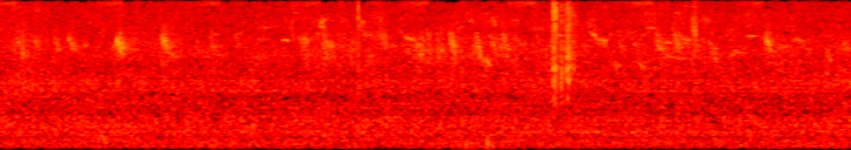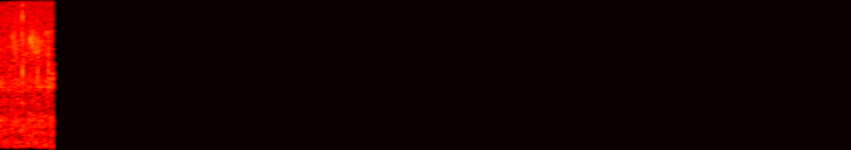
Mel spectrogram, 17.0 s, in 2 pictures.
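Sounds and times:
bar-winged prinia song with high rapid buzzy trills: 0.0s - 9.0s.

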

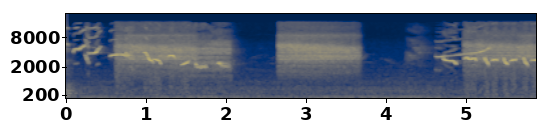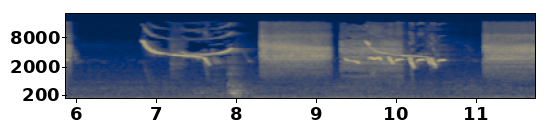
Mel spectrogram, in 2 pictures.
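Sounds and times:
lovebird chirping: 0.0s - 11.7s.

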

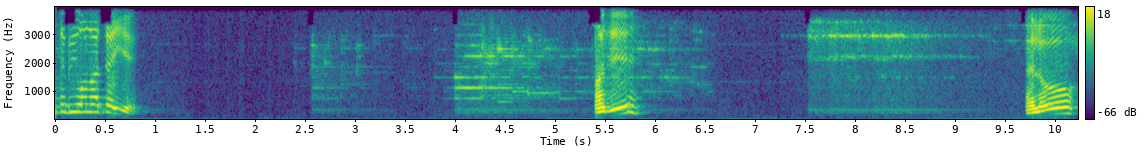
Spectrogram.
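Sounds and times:
speech: 0.1s - 0.9s, 5.4s - 6.0s, 9.7s - 10.2s
mobile phone electronic ringtone during a Sanskrit grammar lesson: 2.6s - 10.2s.

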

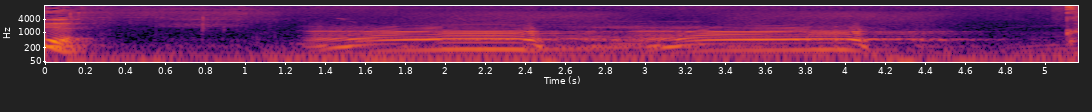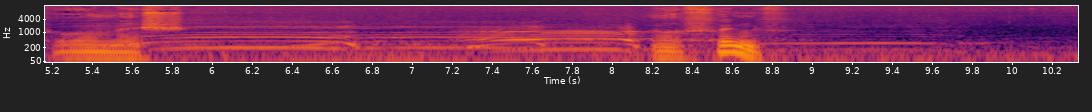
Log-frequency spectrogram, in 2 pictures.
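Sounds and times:
speech: 0.0s - 0.3s, 5.2s - 6.0s, 8.2s - 8.9s
cattle mooing: 1.3s - 4.6s, 5.6s - 9.9s.

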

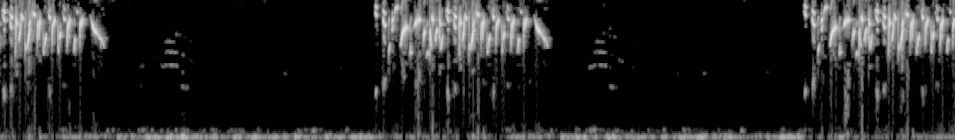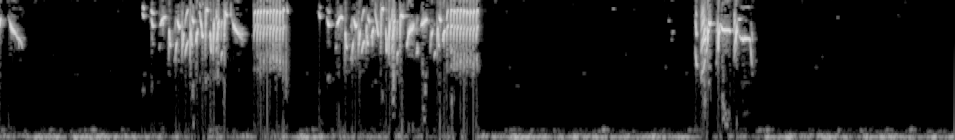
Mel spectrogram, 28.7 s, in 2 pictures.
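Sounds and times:
European goldfinch song: 0.0s - 1.7s, 5.6s - 8.3s, 12.1s - 14.8s, 16.5s - 21.6s, 24.3s - 25.8s
faint low hum: 0.0s - 28.6s.

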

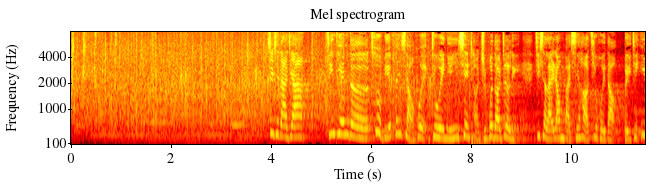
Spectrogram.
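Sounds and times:
audience applause at a live reading event: 0.0s - 8.4s
speech: 4.0s - 11.4s.

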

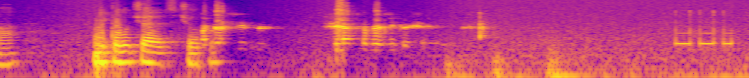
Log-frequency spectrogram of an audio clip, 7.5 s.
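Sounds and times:
speech: 0.0s - 0.3s, 0.9s - 2.4s
low hiss: 0.0s - 7.4s
electronic telephone line tones after a call is hung up: 6.7s - 7.4s.

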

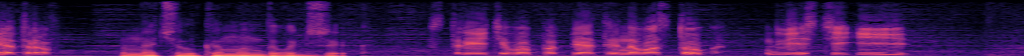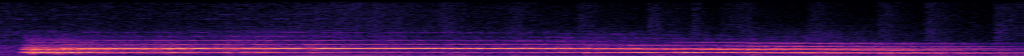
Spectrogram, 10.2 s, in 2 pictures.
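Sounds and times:
speech: 0.0s - 4.7s
grey wolf howling: 5.3s - 10.2s.

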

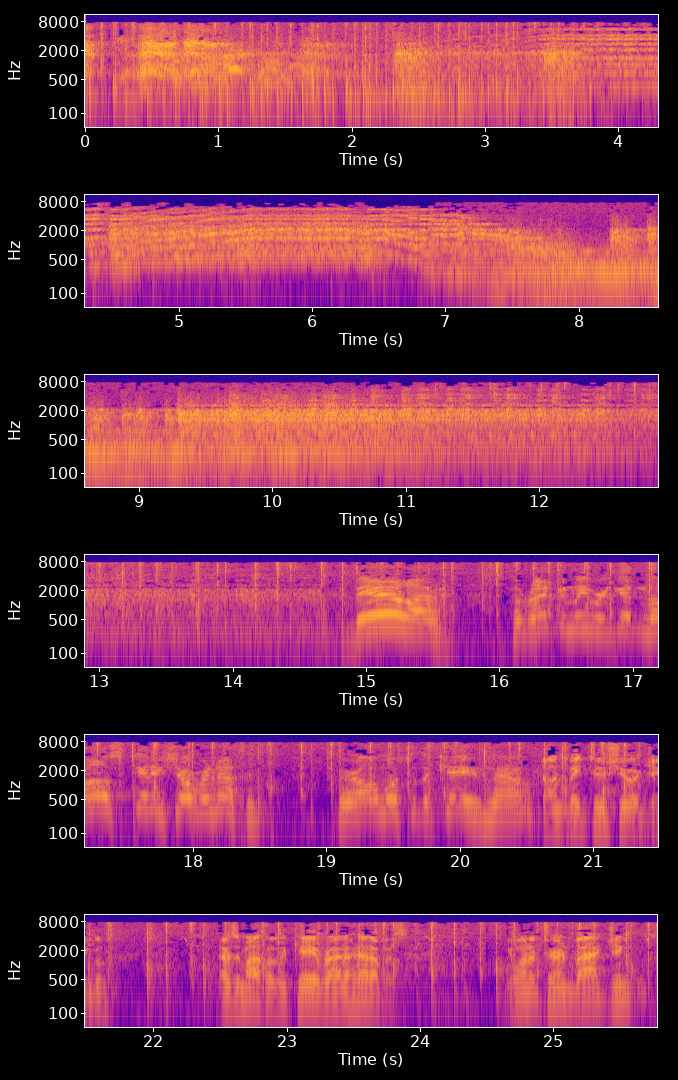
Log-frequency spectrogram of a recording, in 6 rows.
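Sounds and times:
horses of an outlaw gang galloping off: 0.0s - 7.0s, 9.2s - 25.7s
sustained musical tones in an old Western radio drama: 3.4s - 14.7s
speech: 17.0s - 21.8s, 22.5s - 24.0s, 24.6s - 25.7s.

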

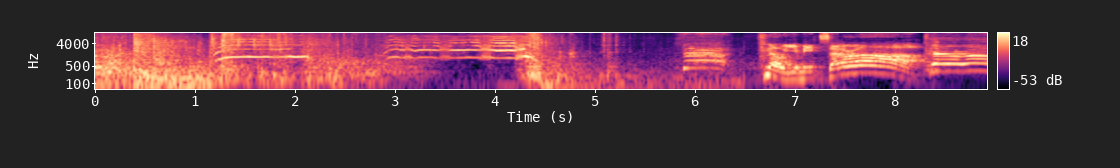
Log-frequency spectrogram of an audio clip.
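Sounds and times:
trailer window glass creaking and cracking: 0.1s - 5.5s
speech: 6.7s - 8.8s.

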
